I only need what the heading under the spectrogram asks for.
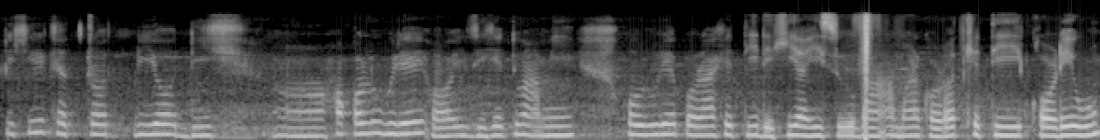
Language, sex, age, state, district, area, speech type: Assamese, female, 45-60, Assam, Nagaon, rural, spontaneous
